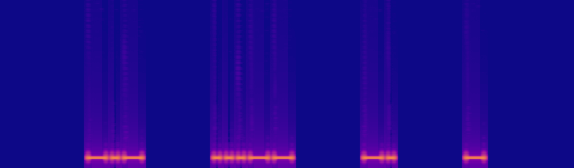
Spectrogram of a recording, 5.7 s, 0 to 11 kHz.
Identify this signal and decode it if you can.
Morse code, heard as a keyed tone, about 20 wpm, spaced as for 9 wpm, 700 Hz. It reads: K3NT
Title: USA Call Signs - 4 Characters - 4x Character Spacing - 20wpm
